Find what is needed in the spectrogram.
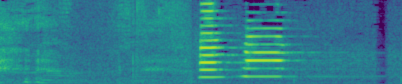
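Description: A horn gives two short, loud, high toots about a second in, the second slightly higher and longer than the first.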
